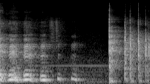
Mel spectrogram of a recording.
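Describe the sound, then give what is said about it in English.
Dice rolled for a medicine check clatter onto a hard table: a sharp first hit followed by a quick run of smaller bouncing clicks, fairly loud, right after a brief stretch of voice. “Did you roll both dice?”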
